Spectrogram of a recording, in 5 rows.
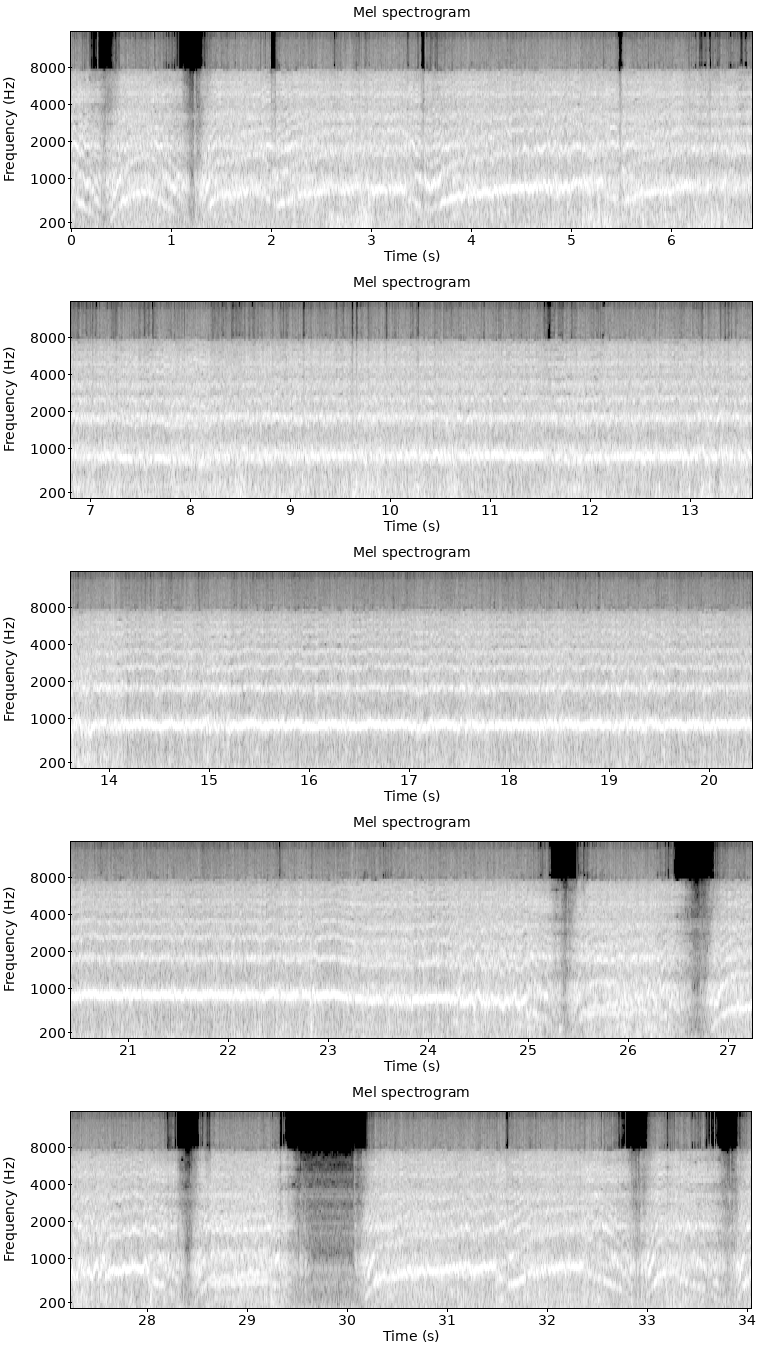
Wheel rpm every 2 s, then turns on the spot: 80, 180, 200, 220, 220, 230, 230, 230, 230, 230, 240, 230, 150, 120, 90, 110, 70.
none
